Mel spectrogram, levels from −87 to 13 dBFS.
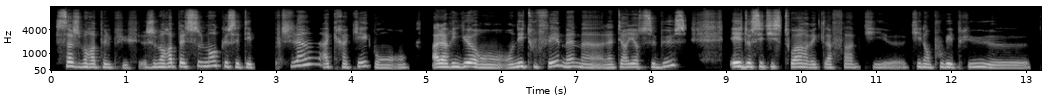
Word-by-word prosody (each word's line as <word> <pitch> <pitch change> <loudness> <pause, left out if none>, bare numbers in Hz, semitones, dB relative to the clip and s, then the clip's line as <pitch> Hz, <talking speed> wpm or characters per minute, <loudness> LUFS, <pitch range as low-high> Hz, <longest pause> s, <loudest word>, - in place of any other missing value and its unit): Ça, 240 -2 +4
je 200 -4 +1
m'en 200 - +2
rappelle 185 -2 -2
plus. 155 -3 -12
Je 185 0 0
me 200 - +2
rappelle 215 +1 +2
seulement, 240 +5 0
que 235 -4 -4
c'était 190 -4 0 0.5
plein 280 +8 -1
à - - -1
craquer, 195 +5 -4
qu'on 180 -9 -6
on 155 +2 -7 0.3
à 190 - +5
la 200 -1 +8
rigueur, 205 0 +5
on 165 -2 -3
on 170 +4 -2
étouffait 215 +2 +1
même, 220 -3 -1
heu, - - -2
à 175 -1 -4
l'intérieur 185 +4 -2
de - - -8
ce 190 +3 0
bus 230 - 0 0.6
et 225 +1 +10
de 210 +3 +4
cette 200 -2 +3
histoire 200 0 +1
avec 175 -1 -5
la 170 -2 -3
femme 185 +1 -9
qui, 180 -2 -9
heu, 185 - -11
qui 205 - -3
n'en 185 -2 0
pouvait 190 +1 0
plus, 195 +2 -3
heu 150 -1 -7
195 Hz, 195 wpm, -20 LUFS, 175-210 Hz, 0.6 s, et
